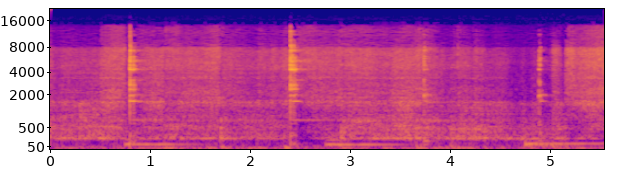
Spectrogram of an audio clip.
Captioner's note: glass tapping, cloth rubbing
